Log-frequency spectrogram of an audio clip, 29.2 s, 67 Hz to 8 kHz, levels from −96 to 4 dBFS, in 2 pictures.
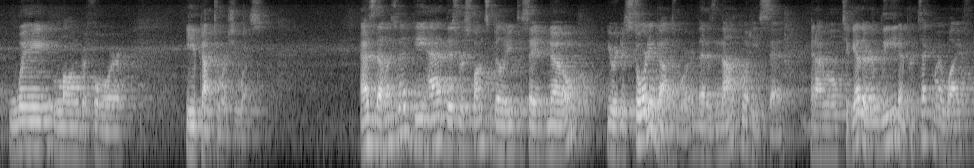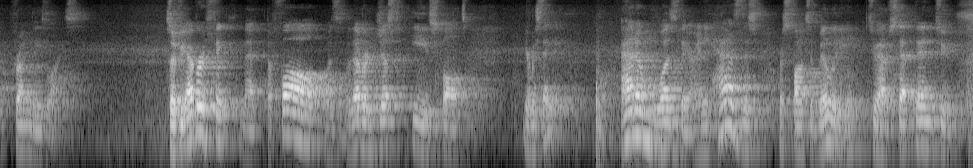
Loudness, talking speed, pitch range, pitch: -21 LUFS, 145 wpm, 110-135 Hz, 125 Hz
